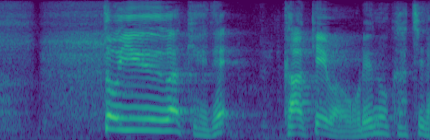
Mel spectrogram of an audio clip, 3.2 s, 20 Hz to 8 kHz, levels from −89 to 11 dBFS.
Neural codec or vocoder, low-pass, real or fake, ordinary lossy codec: none; none; real; none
